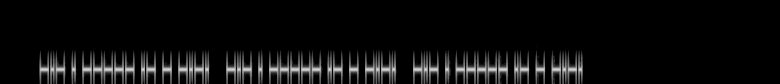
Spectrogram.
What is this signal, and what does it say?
Morse code, heard as a keyed tone, about 44 wpm, 690 Hz. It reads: KE0ATC KE0ATC KE0ATC
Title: USA Call Signs Repeated 3x 45wpm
